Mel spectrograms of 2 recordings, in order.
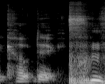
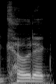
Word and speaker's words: Kotick: to tell us oh it's pronounced codec don't say coat dick no his name is Bobby Kotick but I was like say coat dick but his name's actually Bobby Kotick have you seen em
